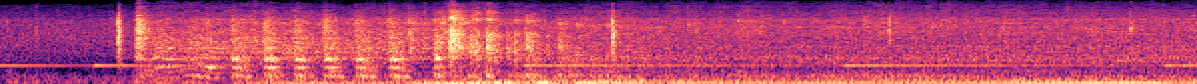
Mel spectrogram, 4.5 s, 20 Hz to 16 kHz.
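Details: 2021 GMC Sierra 3.0L Duramax diesel, start after fuel filter change: brief crank, catches quickly and settles into steady even idle with no stumbling; normal healthy start.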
